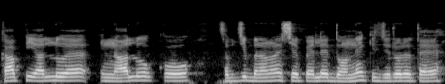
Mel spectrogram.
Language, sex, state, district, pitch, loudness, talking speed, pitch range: Hindi, male, Rajasthan, Bikaner, 165 Hz, -15 LUFS, 190 wpm, 160-175 Hz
